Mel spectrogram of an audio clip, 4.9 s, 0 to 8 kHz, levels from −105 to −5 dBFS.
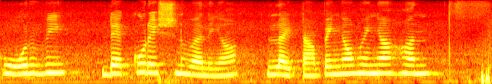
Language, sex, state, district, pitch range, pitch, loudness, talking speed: Punjabi, female, Punjab, Kapurthala, 240-280 Hz, 265 Hz, -16 LUFS, 95 wpm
